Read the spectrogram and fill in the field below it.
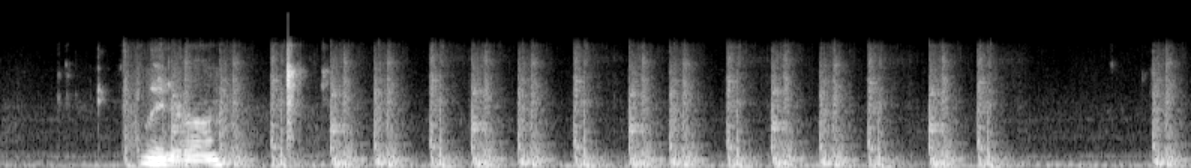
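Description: Footsteps clang quickly up metal stairs.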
